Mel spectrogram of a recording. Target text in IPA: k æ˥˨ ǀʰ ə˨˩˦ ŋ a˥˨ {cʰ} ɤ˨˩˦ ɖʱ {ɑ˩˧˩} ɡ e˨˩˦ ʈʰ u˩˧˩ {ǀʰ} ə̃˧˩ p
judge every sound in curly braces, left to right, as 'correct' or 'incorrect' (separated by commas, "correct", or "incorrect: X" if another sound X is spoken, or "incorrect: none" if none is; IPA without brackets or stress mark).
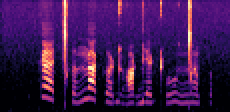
incorrect: k, correct, incorrect: ŋ͡ǀ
